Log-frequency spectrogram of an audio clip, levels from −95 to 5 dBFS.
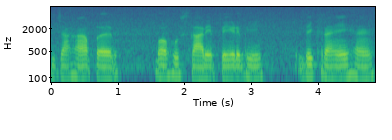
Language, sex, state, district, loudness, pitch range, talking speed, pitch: Hindi, male, Bihar, Kaimur, -19 LUFS, 100-110 Hz, 110 wpm, 105 Hz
